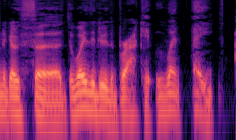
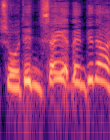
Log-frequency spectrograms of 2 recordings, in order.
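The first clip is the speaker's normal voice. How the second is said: triumphant; 9 dB louder, faster than usual. Retold or imitated. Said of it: "I said".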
